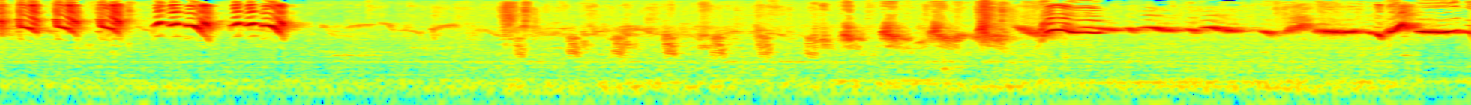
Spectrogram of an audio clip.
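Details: Garrulax canorus, the Chinese hwamei: sharp repeated whistled bursts, a softer jumble of notes, then a long varied warbling phrase at the end.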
